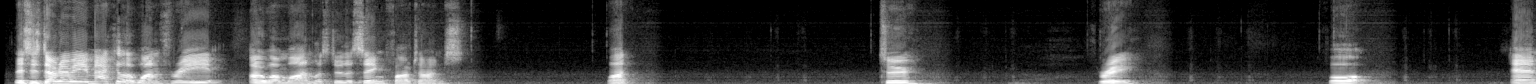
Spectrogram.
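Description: A young man speaks with animation into a close microphone, in short bursts with pauses.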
